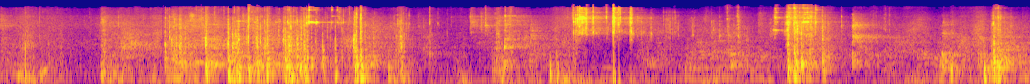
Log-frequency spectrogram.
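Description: Metal tools clatter and rattle in a case.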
